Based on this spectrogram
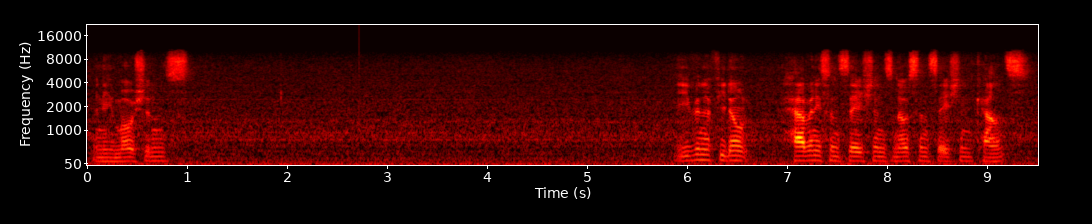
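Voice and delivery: soft, low-key meditation guidance with long pauses; guided meditation. Real, not acted. Instructor guiding listeners to notice thoughts and sensations, quiet meditation voice. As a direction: gently prompt them, leaving long silences. Leads a meditation after breathing exercise.

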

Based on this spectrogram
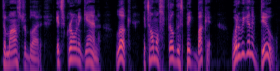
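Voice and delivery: alarmed. Acted. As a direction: build to a desperate question. Panicking over growing monster blood.

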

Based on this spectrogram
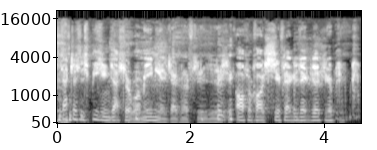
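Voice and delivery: slow, pedantic know-it-all; nerd voice. Retold or imitated. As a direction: lecture it like a smug nerd. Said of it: "Cue the nerd voice".

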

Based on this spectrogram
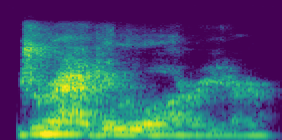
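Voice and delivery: put-on slow, soft, deadpan line with no accent; mock flat movie line; flat American delivery. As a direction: say it flat and quiet like a bored American. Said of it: "without any inflection, any hint of an accent".

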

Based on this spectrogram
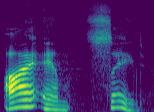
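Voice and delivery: slow, emphatic proclamation; preaching declaration. Real, not acted. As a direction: declare it slowly with full conviction. Leads a declaration.

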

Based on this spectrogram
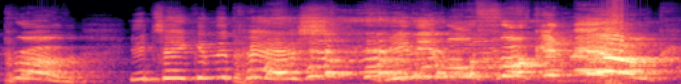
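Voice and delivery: high, loud, hammed-up British accent; Taika Waititi. Director forces milk, shouted mock-British accent. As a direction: yell it in a put-on UK accent. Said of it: "pretend Taika Waititi's from the U K".

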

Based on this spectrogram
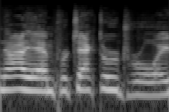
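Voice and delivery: slow, deliberate robot voice; drawn-out droid announcement; sparking droid. Acted. Game master joking the guard melts, droid voice. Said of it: "sparking a little bit as he goes".

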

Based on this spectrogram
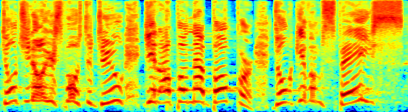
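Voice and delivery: high, loud exasperated rant; hammed-up fury at drivers who let others in; mock road rage. Preacher mocking his own road rage at lenient drivers, high and loud. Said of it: "what makes me so mad".

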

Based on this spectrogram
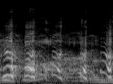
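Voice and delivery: high-pitched, drawn-out British "yeah"; a silly one-word British accent; mock British accent. Assassin who says nothing in a trench coat, mock British. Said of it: "Very British".

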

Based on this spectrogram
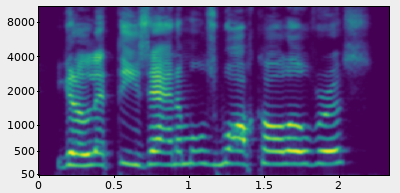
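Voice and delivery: high, fast, indignant woman's voice; wife rounding on the sheriff, high and furious; angry Laura. Acted. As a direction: demand it of the sheriff, outraged.

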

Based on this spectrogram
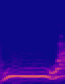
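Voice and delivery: loud high ape hoots; ape sounds. Retold or imitated. Host showing the room his ape call, loud hoots. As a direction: hoot like an ape in a crowd. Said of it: "we would do ape sounds".

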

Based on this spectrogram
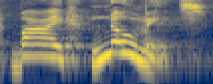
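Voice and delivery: mock-indignant "By no means"; outraged refusal. Shown as a demonstration. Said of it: "It carries a sense of outrage".

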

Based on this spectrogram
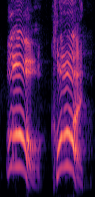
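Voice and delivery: very high, loud surprised greeting; dad hits a high note of surprise. Retold or imitated. Dad spotting his son in the snow, high surprised call. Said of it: "And he's like".

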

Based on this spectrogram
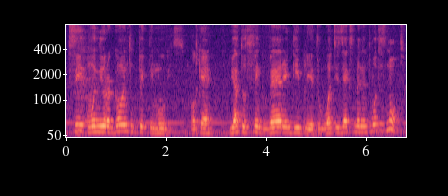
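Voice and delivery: put-on Russian accent. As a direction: lecture him gravely in a thick Russian accent. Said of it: "That's a good Russian voice".

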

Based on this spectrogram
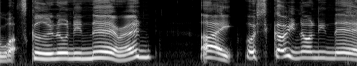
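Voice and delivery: put-on slow, high northern English accent. Nosy neighbour calling out at a night exhumation, in a northern English accent. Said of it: "You keep doing that accent".

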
